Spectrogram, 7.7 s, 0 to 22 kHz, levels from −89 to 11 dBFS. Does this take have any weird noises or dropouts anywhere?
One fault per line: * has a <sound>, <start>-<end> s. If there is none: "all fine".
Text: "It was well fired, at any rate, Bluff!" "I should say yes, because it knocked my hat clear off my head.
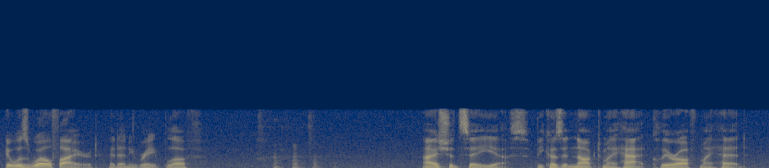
* has a laugh, 2.6-3.7 s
